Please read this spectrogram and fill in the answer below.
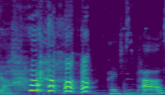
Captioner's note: laughing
